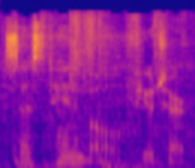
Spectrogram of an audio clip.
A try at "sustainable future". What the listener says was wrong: 他是跟王源一样的，有一点说 dark L. Sustainable. 还有一点点听起来是 o， 不是100%准确的，但是差不多吧。Alright, so his pronunciation definitely better.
